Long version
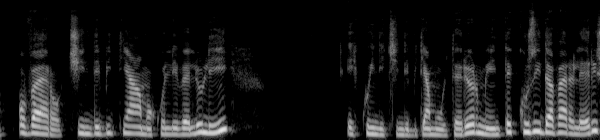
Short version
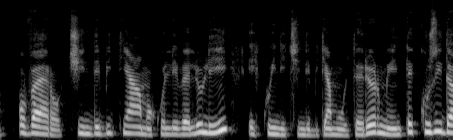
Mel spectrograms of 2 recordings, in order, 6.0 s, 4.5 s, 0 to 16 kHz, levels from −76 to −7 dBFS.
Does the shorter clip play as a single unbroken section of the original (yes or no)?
no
